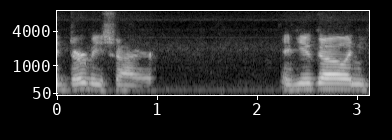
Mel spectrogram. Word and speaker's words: Derbyshire: It's Derbyshire. We pronounce it Derbyshire.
